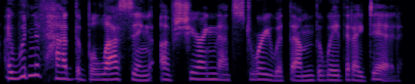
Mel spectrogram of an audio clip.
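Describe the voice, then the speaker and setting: A woman's voice: medium pitch, fairly quick, vocal fry, no room sound, studio quality. A woman hosting a podcast in a conversational style, speaking earnestly and affirming her guest. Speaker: podcast host. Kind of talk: conversational interviewing.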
